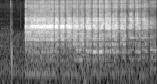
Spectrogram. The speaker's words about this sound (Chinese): 一阵响亮的刹车声，最后云朵终于平稳地停在小水塘的上方。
